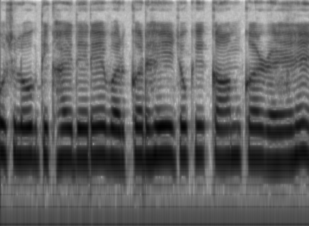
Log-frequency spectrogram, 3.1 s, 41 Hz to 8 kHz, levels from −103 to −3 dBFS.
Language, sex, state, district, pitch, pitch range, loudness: Hindi, female, Punjab, Pathankot, 205 Hz, 200-210 Hz, -12 LUFS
